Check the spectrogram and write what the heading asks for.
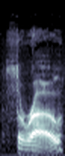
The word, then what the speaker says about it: Thoreau: traditionally most people say Throw there is some evidence that he pronounced his name thorough uh and there's a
